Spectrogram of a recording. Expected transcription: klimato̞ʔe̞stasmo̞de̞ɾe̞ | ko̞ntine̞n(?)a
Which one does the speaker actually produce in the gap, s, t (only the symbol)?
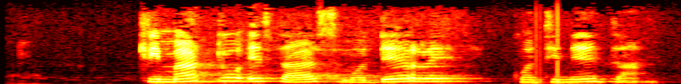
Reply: t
